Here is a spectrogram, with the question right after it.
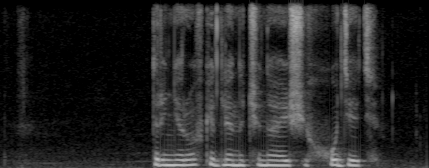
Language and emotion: Russian, neutral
